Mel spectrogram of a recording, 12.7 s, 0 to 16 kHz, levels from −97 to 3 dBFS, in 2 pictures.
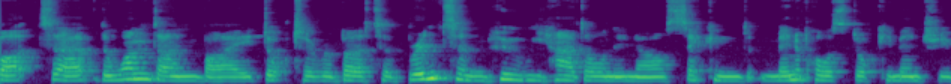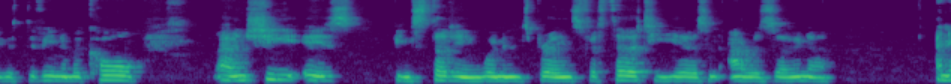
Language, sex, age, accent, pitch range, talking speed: English, female, 40-59, British, 175-285 Hz, 160 wpm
